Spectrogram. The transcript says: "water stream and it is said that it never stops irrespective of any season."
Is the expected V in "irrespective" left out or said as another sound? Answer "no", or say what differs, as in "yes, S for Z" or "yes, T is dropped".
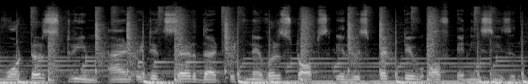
no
